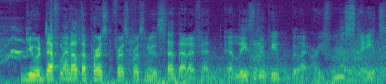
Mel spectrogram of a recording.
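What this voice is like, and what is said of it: Slight accent, sounds American, Brooklyn-like. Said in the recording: “you've got a bit of an accent. just a little bit of one. ... You have a Richmond accent. ... I do have a Richmond accent. ... "You sound like you're from Brooklyn."”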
